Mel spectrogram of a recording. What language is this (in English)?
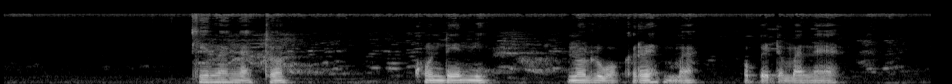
Luo (Kenya and Tanzania)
